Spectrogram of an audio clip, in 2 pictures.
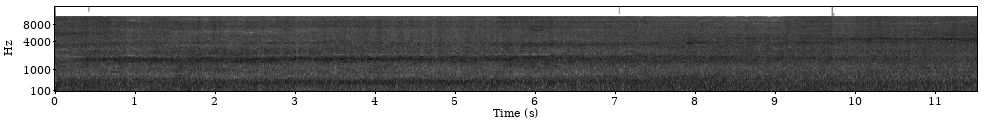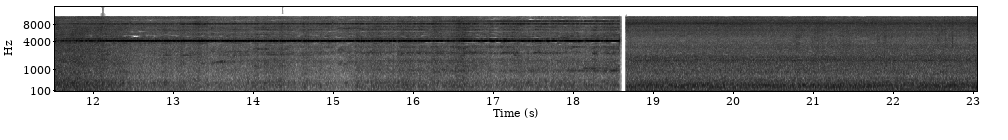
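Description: Train passing at close range: an EWS class 90 electric locomotive hauling an empty car-carrier train, with dense wheel rumble and clatter. A loud, steady, high-pitched wheel squeal sets in about halfway through. The sound cuts off suddenly near the end, giving way to a steady low rumble.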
